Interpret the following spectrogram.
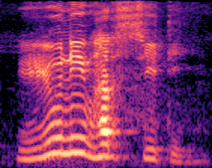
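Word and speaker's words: university: क्यों? कि इसका पहला अक्षर का उच्चारण वो आता है जो इससे मेल खाता है, लेकिन इसका पहला अक्षर का उच्चारण ऐसे आता है, यूनिवर्सिटी।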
